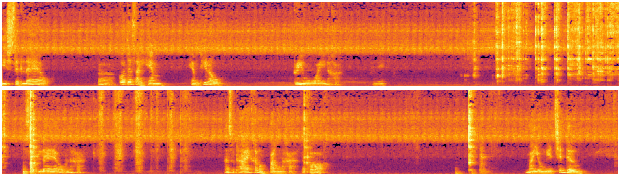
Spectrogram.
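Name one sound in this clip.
Slices of food are set down softly on a wooden board.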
